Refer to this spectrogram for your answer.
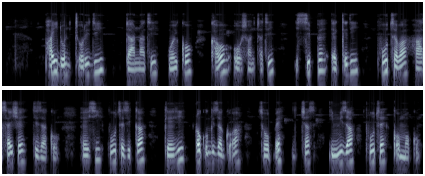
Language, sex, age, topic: Gamo, male, 25-35, agriculture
